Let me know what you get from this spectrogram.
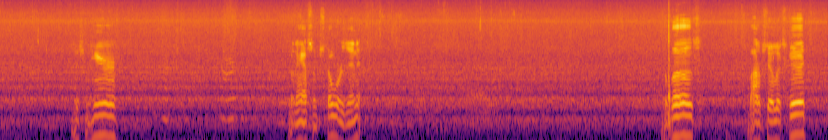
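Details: Honey bees in a nuc colony with a yellow queen, eggs and brood, checked in winter while working to survive the season: a steady, low droning hum throughout, broken by short bursts of human talk.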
